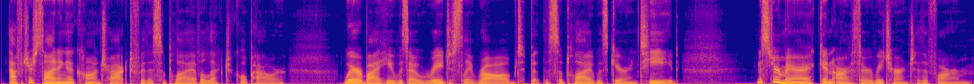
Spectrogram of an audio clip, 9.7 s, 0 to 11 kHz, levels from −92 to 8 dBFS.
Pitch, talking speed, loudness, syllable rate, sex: 165 Hz, 170 wpm, -19 LUFS, 6.0 syllables/s, female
